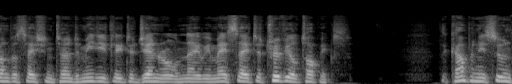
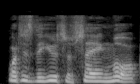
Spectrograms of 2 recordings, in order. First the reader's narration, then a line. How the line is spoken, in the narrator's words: cried Wilhelm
